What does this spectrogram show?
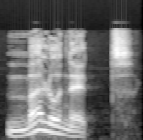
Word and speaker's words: malhonnête: décider, malhonnête. Okay, remember, H doesn't exist, so malhonnête. Don't insist on the final E. Malhonnête. And here you get E accent circonflexe, so you pronounce it like E.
